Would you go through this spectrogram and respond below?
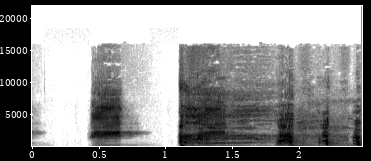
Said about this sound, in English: Oh, can you hear my phone? I didn't. Oh, I love when my phone, when I get a message or something like that, I have my notification is set to like it's a duck.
